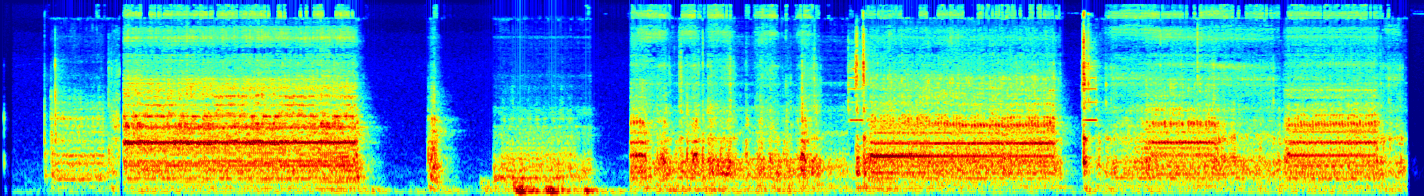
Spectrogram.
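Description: A Cricut cutting machine with its regular blade cuts cardstock, giving a steady whirring, buzzing motor drone in several long runs separated by short pauses, close and fairly loud, with no talking.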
